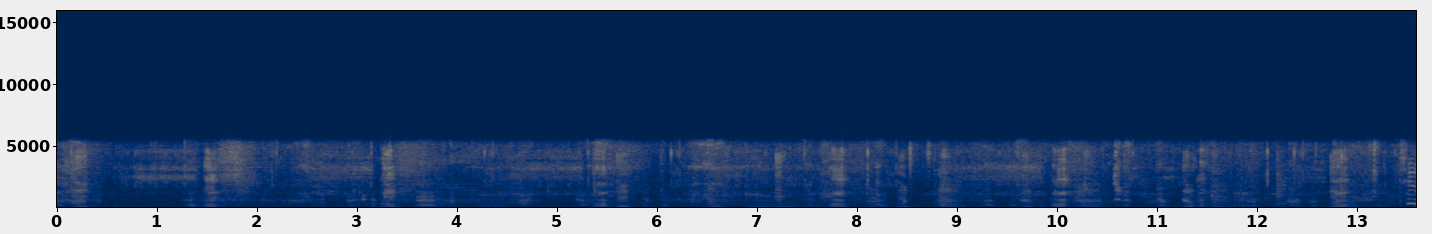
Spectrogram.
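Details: American Guinea Hog piglets, five weeks old, at Wood Prairie Family Farm, jostling around two sows at breakfast. Their high squeals and sharp grunts come in rapid overlapping bursts, with brief speech in the background.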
